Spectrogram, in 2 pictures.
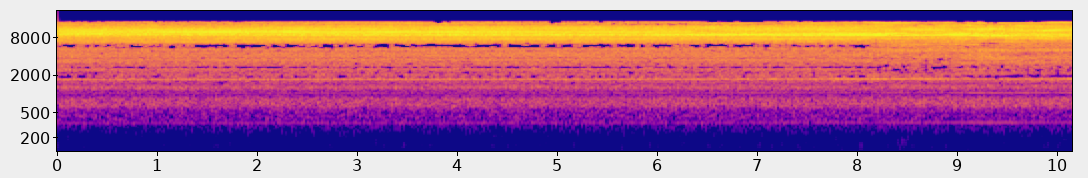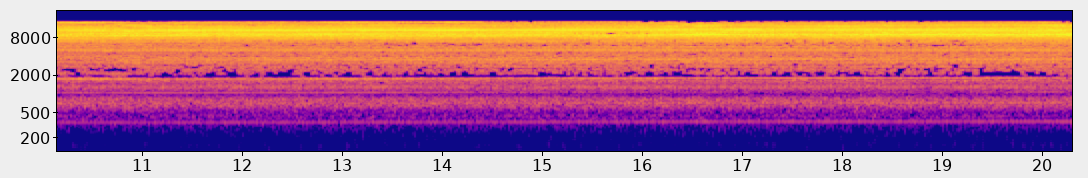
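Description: Embossing heat gun blowing hot air to melt embossing powder: a loud, steady rush of air over a steady motor hum.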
